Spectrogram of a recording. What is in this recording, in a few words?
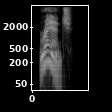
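"ranch", English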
